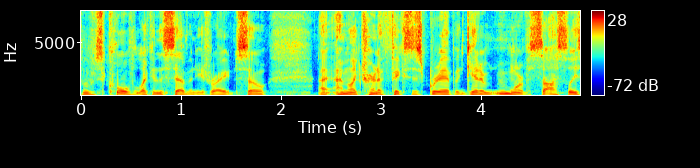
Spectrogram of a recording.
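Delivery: ordinary talk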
